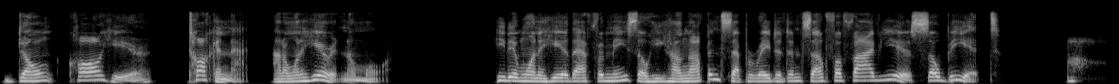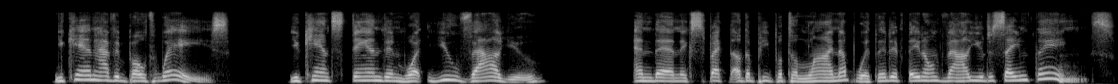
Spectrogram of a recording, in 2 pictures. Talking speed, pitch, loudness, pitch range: 170 wpm, 160 Hz, -20 LUFS, 145-180 Hz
